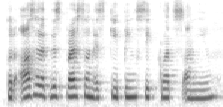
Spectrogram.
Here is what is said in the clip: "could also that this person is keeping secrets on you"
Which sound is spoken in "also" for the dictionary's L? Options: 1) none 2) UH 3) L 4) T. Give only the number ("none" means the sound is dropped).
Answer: 1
